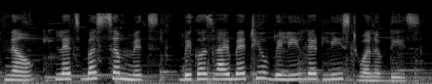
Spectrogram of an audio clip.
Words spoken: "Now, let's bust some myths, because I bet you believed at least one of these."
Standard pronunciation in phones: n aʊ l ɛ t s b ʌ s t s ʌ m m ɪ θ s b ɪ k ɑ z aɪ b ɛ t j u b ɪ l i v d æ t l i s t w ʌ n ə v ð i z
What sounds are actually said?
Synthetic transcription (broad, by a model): n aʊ l ɛ t s b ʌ s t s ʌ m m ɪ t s b ɪ k ɑ z aɪ b ɛ t j u b ɪ l i v d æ t l i s t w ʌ n ə v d i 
